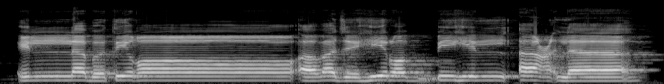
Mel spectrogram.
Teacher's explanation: بڑی مد 4 الف کی مقدار کھینچی جاتی ہے، اس کو 4 الف کی مقدار کھینچ کر پڑھیں،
